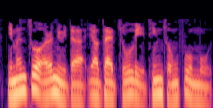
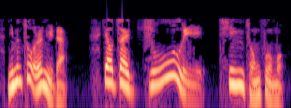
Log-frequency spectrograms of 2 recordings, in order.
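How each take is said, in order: First: The sentence is read evenly with no special emphasis. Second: Emphasis falls on 在主里 and 听从父母. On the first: Children should simply obey their parents. "你可以这样读说" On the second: Obedience to parents is bounded by faith in the Lord. "我强调的是在主里听从父母"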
